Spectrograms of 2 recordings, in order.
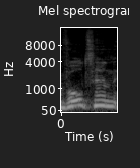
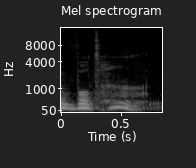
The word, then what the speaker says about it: Vuitton: It's not Voltton, it's Volan.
